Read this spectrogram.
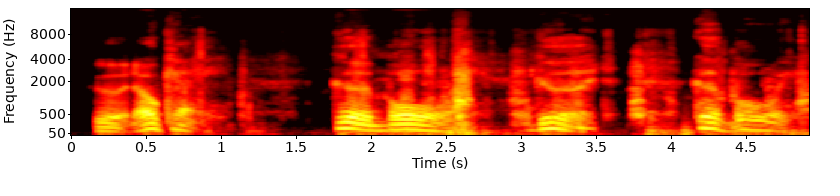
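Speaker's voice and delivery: animated, sing-song, heavily inflected delivery. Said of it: "So you can see how voice inflection right there".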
